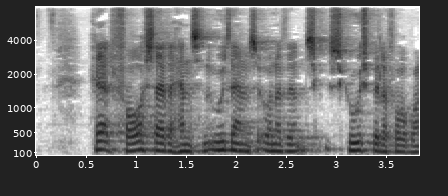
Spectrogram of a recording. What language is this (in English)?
Danish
